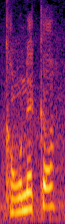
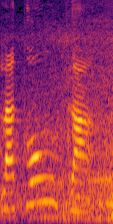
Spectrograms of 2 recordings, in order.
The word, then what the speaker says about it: La Conca: And then a town that's surrounded by mountains is called Konica. Monica. You said it's Konica? When No, La Conca. La Conca. How do you spell it? C-O-N-C-A. Conca. Yeah.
